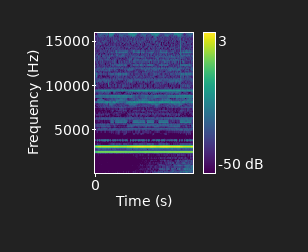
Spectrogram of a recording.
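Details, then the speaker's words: Simulated tinnitus: a steady, piercing high-pitched tone imitating the constant ear ringing the speaker has heard every second for almost a year, judged incurable after 23 specialists and an emergency visit. "Les acouphènes. Depuis quasiment un an, là, à chaque seconde de ma vie, j'entends ça dans mes oreilles."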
